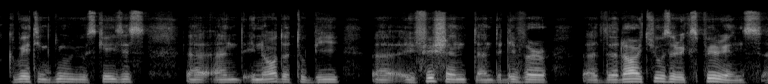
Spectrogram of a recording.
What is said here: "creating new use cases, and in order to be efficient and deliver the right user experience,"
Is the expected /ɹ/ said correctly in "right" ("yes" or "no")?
no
